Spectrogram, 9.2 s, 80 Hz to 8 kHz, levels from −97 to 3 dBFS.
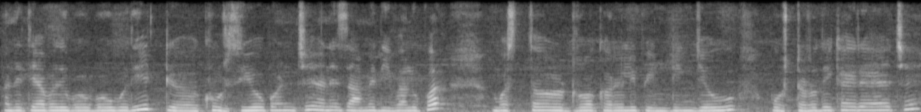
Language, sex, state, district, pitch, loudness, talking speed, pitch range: Gujarati, female, Gujarat, Gandhinagar, 220 Hz, -18 LUFS, 145 wpm, 215-235 Hz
